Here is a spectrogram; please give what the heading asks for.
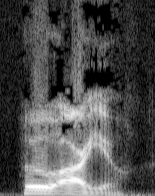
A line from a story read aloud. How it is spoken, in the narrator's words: in a hollow voice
